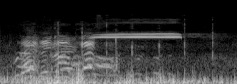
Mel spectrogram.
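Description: Shouts from players, then a whistle blown once: a steady shrill tone a little under a second long. Wind rumble on the microphone underneath.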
